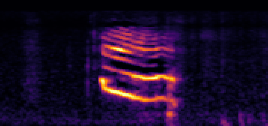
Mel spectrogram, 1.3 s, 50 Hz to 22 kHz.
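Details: Collie puppy, about 30 days old, filmed 30 June 2013: one short, high, clear whine lasting about a third of a second that rises slightly and then falls, in quiet surroundings.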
